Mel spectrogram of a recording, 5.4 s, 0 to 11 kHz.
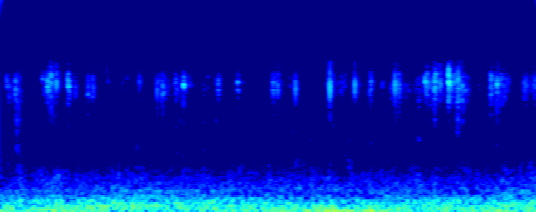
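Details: Several Iberian magpies, dated 03-10-20, keep up a busy stream of clipped, scratchy contact notes, some doubled, nearly continuous through the clip, above a deep steady background rumble.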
